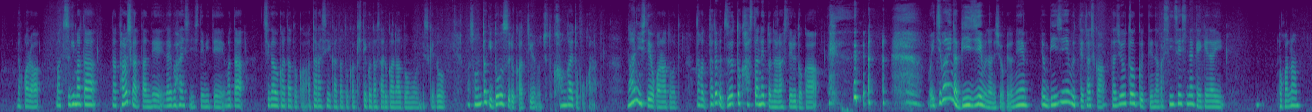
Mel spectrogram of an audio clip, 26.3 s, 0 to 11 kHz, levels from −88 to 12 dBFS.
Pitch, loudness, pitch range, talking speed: 200 Hz, -26 LUFS, 165-235 Hz, 385 characters per minute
